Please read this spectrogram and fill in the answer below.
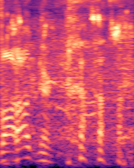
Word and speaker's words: Wagner: Watson, Walton, Wilson, and Wagner. Although it's pronounced Wagner.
